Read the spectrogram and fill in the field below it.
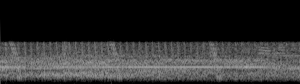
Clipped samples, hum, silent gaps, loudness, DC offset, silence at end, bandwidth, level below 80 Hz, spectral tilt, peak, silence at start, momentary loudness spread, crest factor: under 0.1%; none; none; -28 LUFS; under 0.1%; 0 s; 3.7 kHz; -82 dBFS; -6 dB/octave; -12 dBFS; 0 s; 2 LU; 16 dB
